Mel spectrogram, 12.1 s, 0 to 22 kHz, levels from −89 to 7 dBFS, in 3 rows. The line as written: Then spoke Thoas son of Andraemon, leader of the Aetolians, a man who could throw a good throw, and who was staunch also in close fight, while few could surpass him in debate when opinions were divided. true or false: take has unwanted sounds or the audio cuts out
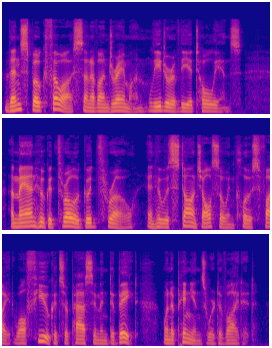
false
